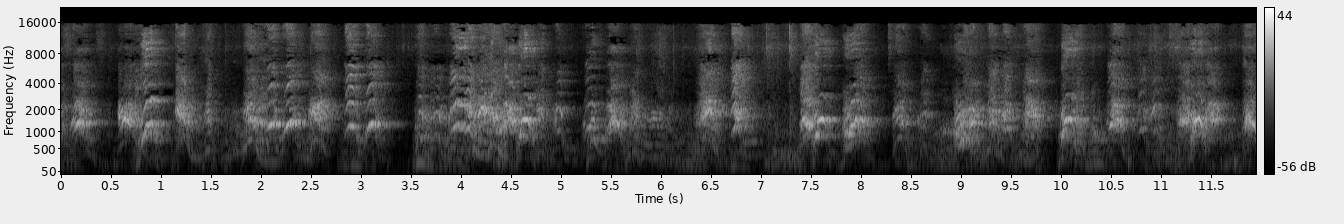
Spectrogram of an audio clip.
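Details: Seven-week-old Yorkshire Terrier foster puppies, among them Max, Molly and Magenta, playing with the Golden Retriever mix foster puppy Trouble. A long, busy stretch of sharp, high yaps and squeals, many pups calling at once in ragged bursts.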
